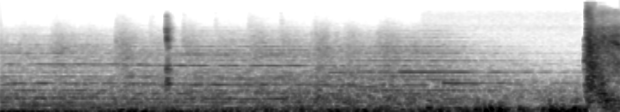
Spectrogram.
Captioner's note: tense suspenseful music continues; rifle safety clicking; rifle firing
